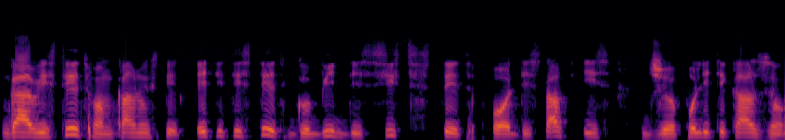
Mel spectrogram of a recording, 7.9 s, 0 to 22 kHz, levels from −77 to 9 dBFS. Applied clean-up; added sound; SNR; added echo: none; none; none; none.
